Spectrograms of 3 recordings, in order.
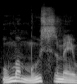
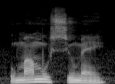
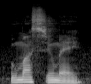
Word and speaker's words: Umamusume: I just saw a clip of the announcer pronounce it Umamusume. Umasume. Like, that's so funny. That's how they said it at the awards.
